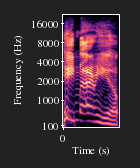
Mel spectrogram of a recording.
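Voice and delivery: very high, chirpy, small, nerdy voice. Imitating an actor's line from a movie: Keegan-Michael Key as Toad. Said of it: "Keegan Michael Key's just like".

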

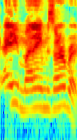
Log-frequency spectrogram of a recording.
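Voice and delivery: put-on New York accent. Imitating a plant character introducing himself, new york accent. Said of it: "a New York kinda accent".

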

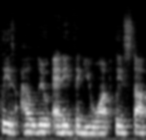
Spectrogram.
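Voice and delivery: normal talking voice

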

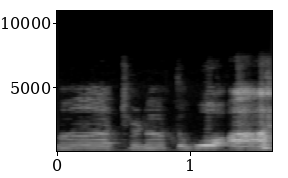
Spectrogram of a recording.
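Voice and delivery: put-on loud, old-school East End English accent. Show how you spoke to Ma as a child in England, in an old East End English accent. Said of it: "the old East End kind of English accent".

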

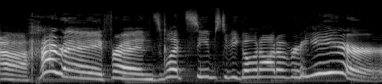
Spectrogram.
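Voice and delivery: very loud, odd booming high voice, here drawn out. Narrating a game scene, Trio bounces forward to greet friends in an odd new voice. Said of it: "That's not his voice".

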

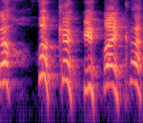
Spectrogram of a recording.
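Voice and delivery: talking through laughter. Reacting to being looked at, laughing while talking. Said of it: "Why are you laughing?".

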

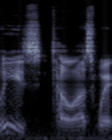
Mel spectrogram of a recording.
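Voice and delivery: mock automated message voice, robotic. Recounting a tv scene where a character calls tech support, imitating an automated phone voice. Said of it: "it was an automated voice".

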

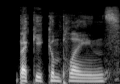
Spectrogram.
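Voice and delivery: ordinary delivery

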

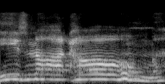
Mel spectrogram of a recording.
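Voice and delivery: harsh, throaty, guttural robotic voice, "home" drawn out. Retelling a strange phone call, quote the voice that answered, guttural and robotic. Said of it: "this kind of guttural voice was very robotic".

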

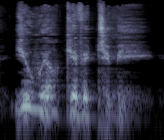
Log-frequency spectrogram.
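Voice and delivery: whispering lich voice. Many creatures speak in unison with one voice; whispering lich voice. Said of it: "The lich that you heard was you embodied those from the previous Adventure Incorporated. His voice sort of rings out of these creatures. ... it's a whisper".

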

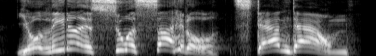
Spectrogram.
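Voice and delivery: very high, very slow, drawn-out swooping shout. Playing a character calling out to guards: shouting to the guards. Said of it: "I shout to the guards".

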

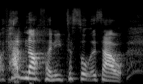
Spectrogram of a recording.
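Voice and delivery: put-on, flustered, all-in-a-state, worked-up blurt. Retelling a character bursting into an office, imitating someone worked up. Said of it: "she's really worked up".

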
